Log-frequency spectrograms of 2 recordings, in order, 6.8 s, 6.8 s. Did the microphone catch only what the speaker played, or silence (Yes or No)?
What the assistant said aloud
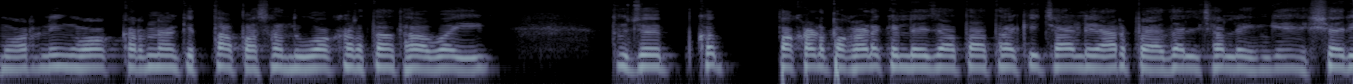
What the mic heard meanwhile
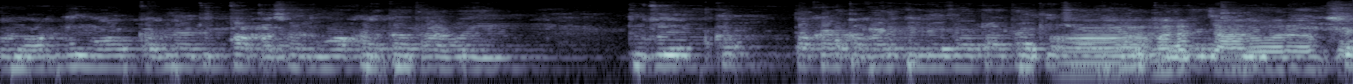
No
